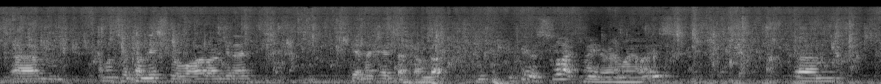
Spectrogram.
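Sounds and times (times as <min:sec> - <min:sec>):
speech: 0:00.1 - 0:02.8, 0:03.5 - 0:07.0, 0:07.9 - 0:08.6
shower head spraying water over legs: 0:01.1 - 0:08.7.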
